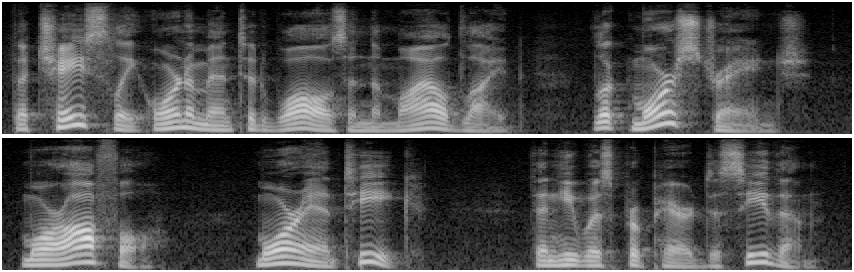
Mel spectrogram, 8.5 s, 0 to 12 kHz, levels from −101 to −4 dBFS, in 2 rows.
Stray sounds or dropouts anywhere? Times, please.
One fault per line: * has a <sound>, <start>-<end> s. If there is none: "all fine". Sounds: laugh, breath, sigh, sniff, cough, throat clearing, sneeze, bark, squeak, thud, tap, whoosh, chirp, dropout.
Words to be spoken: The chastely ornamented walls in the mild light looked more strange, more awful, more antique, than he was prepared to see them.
all fine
